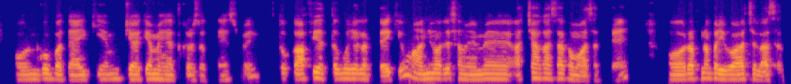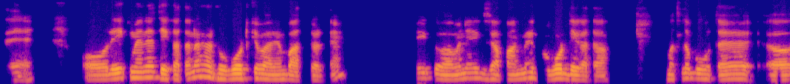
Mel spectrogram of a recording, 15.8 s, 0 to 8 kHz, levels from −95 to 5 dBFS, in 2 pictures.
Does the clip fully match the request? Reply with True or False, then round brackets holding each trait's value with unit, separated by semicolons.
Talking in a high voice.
False (130 Hz)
